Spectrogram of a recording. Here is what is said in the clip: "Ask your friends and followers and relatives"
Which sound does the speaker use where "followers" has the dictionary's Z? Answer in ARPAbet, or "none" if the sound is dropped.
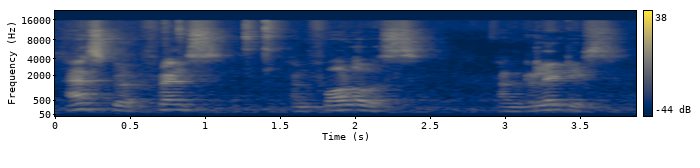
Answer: S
